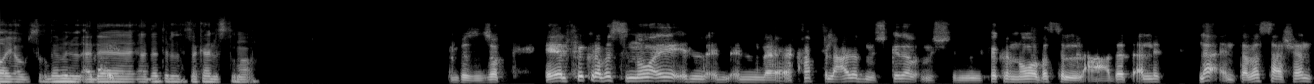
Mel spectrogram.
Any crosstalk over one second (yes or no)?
no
